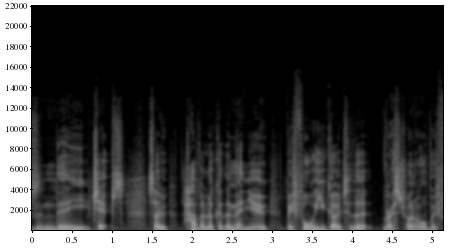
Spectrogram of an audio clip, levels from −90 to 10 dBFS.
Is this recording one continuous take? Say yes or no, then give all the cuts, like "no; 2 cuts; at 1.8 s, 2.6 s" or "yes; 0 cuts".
yes; 0 cuts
